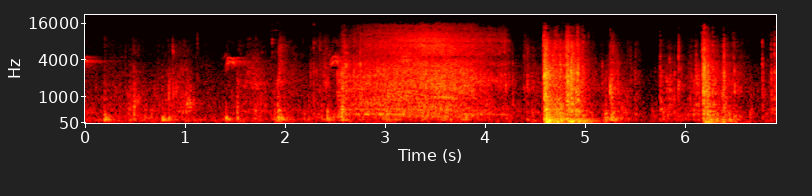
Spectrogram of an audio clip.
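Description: A broken, stiff door being forced shut, with scraping, rattling and rustling throughout and a couple of heavy thumps toward the end.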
